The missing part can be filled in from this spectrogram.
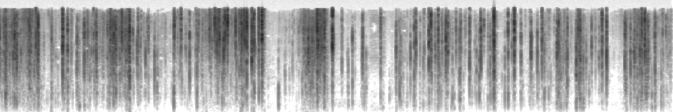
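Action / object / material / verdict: scrape / sealed plastic bag of tiny metal-look beads / plastic, beads / none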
